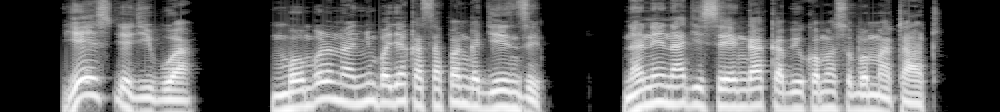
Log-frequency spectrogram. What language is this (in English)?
Matengo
